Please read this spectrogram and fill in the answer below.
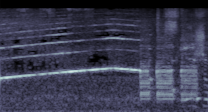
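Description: Russian police car siren: a single wail that climbs slowly in pitch and cuts off about a second and a half in, followed by a short buzzy blast of the police 'quack' horn (крякалка).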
